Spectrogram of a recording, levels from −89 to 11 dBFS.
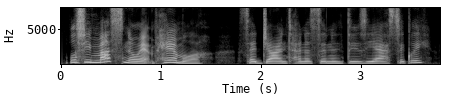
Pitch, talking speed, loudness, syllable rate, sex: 245 Hz, 160 wpm, -17 LUFS, 5.8 syllables/s, female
